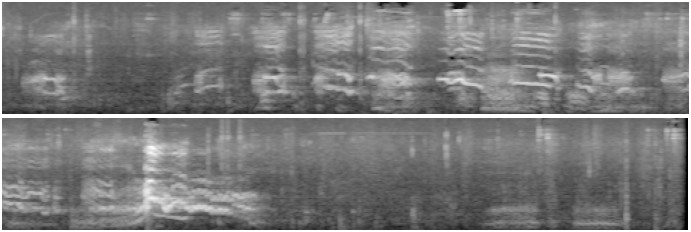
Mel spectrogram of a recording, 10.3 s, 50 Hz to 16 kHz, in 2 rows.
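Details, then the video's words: Three-week-old puppies of a litter playing together, still inside the whelping box: a busy run of squeaky whines, yelps and small growls overlapping in quick bursts, loudest around the middle, then fading to soft grumbles. "Arctic Hope's Double T' Litter, Playing, 3 wks old"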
